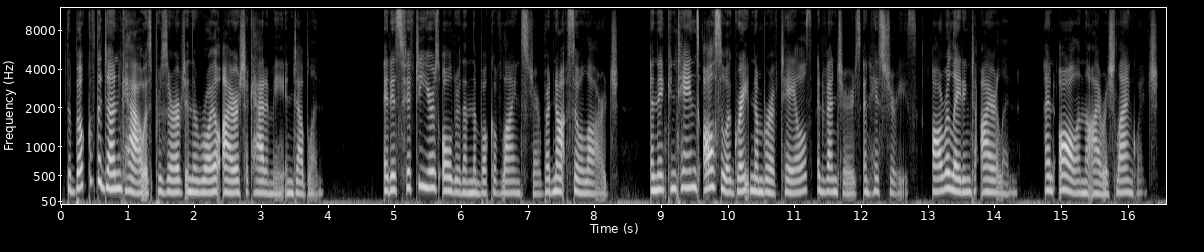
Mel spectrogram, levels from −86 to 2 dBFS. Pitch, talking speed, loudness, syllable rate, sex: 215 Hz, 185 wpm, -20 LUFS, 5.5 syllables/s, female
